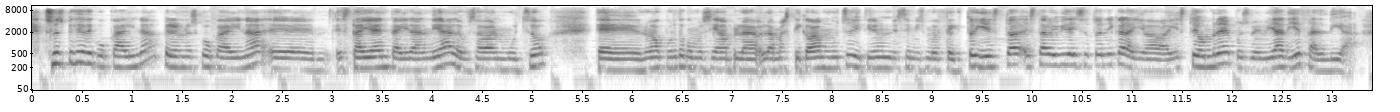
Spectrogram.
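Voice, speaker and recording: A woman at medium pitch, fairly quick with hardly any pauses and ordinary pitch variation, over noticeable background noise. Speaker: podcast host and hypnotherapist. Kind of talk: casual interview chat.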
